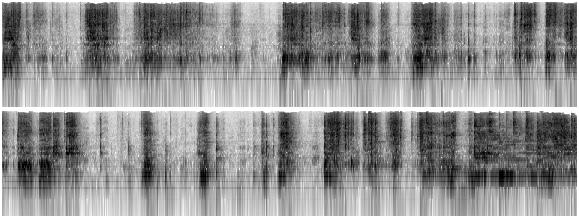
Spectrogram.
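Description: A dog laps and slurps noisily from a metal bowl.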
